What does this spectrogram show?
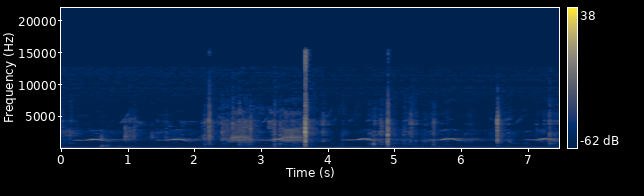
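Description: A bird repeating a short rising-then-falling call every second or so. Over it come rustling and a few sharp clicks of a thin plastic cup being fitted over a mango, the loudest click a little past halfway.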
